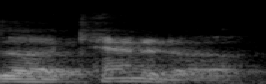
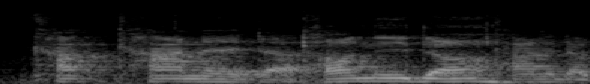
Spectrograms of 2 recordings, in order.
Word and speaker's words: Kaneda: His name was Kaneda. Kaneda, but it's spelled with a K. Tetsuo. And every time he says it, I think he's saying like the country Canada.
